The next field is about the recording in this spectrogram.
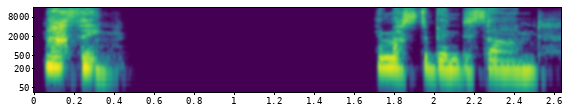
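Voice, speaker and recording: Measured, watchful female fantasy game adventurer. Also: fairly low pitch, breathy edge, dry recording, studio quality. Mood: observant, wry. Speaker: voice actor for a player character. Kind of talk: fantasy video game voice acting.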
